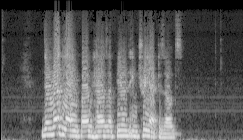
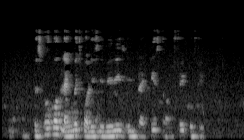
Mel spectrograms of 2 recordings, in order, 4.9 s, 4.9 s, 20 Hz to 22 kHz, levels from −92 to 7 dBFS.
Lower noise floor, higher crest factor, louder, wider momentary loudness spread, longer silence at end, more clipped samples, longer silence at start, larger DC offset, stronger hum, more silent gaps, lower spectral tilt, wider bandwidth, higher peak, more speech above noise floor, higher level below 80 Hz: second, -41 dBFS vs -66 dBFS; second, 8 dB vs 18 dB; first, -7 LUFS vs -27 LUFS; second, 6 LU vs 12 LU; about the same, 0.8 s vs 0.8 s; neither; first, 0.85 s vs 0.25 s; neither; neither; neither; about the same, -6 dB/octave vs -6.5 dB/octave; first, 16 kHz vs 9.4 kHz; first, 0 dBFS vs -8 dBFS; second, 35 dB vs 39 dB; first, -36 dBFS vs -68 dBFS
